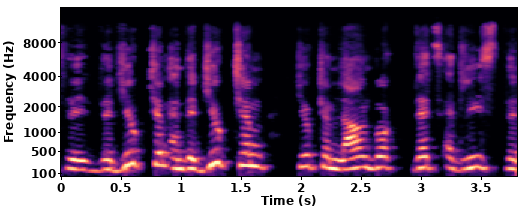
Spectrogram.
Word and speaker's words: Lauenburg: And that's dukedom Lauenburg. Lauenburg is easy to pronounce for you, Lauenburg, and dukedom also.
